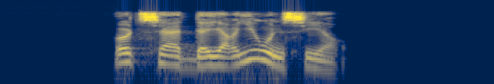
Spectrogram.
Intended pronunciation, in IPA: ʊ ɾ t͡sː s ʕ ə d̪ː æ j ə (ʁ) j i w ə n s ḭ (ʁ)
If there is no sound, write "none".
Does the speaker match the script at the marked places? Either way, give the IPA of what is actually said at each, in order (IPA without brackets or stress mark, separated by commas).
ʁ, ʁ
